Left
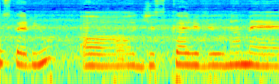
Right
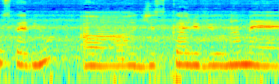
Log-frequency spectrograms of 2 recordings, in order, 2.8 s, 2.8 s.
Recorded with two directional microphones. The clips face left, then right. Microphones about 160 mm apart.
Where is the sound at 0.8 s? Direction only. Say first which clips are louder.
Left 3 dB; 65° left (ahead or behind).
